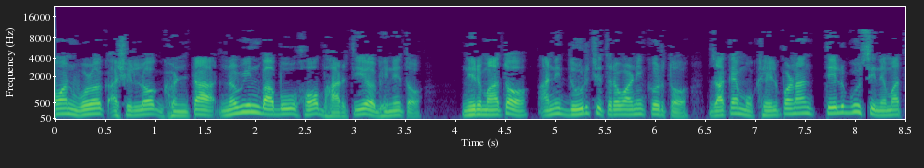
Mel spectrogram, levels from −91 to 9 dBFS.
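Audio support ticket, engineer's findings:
Watery, swirling texture on speech throughout, with chirpy sibilants and smeared onsets; no content above 10.6 kHz. Likely MP3 compression, heavily starved, which fits a bitrate near 32 kbps: treble cut at a fixed frequency, weak spectral lines dropping in and out between frames.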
